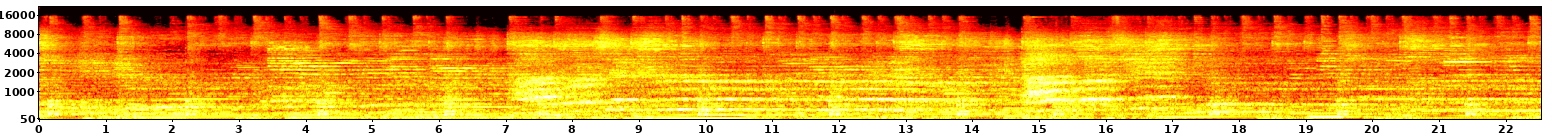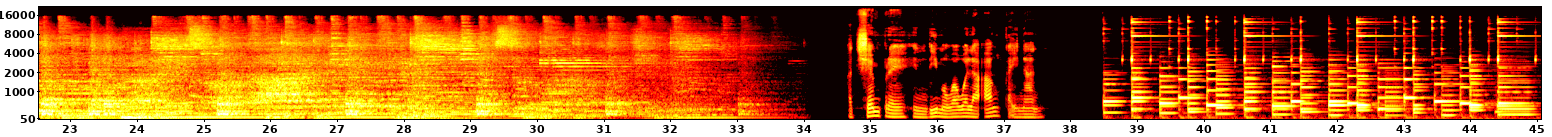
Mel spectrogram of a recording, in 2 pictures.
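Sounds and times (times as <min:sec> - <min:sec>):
choir singing: 0:00.0 - 0:33.2
bass accompaniment: 0:00.0 - 0:33.8.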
